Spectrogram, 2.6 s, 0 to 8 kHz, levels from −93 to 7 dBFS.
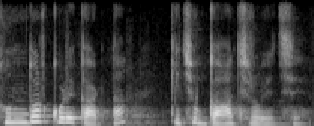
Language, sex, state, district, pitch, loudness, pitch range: Bengali, female, West Bengal, Cooch Behar, 240 Hz, -16 LUFS, 195-280 Hz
